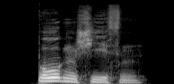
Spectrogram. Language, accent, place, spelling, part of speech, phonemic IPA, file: German, Germany, Berlin, Bogenschießen, noun, /ˈboːɡn̩ˌʃiːsn̩/, De-Bogenschießen.ogg
- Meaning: The practice and discipline of archery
